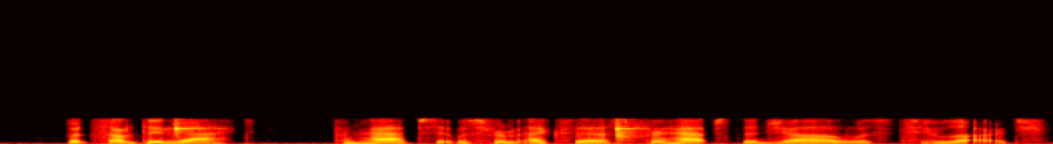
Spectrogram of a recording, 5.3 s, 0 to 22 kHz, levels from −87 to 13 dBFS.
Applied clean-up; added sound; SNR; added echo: neural diffusion model UNIVERSE++.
